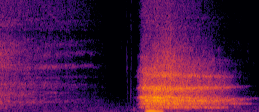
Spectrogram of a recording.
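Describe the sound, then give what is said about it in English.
Deep breath taken by a person leading a Sunday gathering: a faint breath fades out, then after a short pause comes a loud, long, breathy sigh that slowly tapers off, with no talking. “everyone take a breath with me. I need another one. Let's do another one.”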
